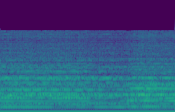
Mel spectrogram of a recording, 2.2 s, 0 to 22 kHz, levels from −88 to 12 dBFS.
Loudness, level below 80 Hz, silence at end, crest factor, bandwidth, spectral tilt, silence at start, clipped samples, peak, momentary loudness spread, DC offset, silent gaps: -28 LUFS; -68 dBFS; 0 s; 12 dB; 7.4 kHz; -4 dB/octave; 0 s; under 0.1%; -14 dBFS; 4 LU; 2%; none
